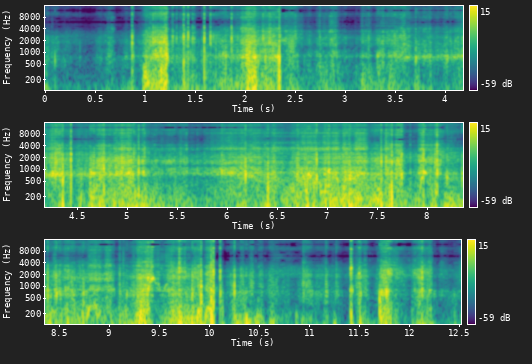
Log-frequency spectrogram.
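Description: Wind buffeting the microphone as the pilot descends under a deployed rescue parachute: an irregular, gusty rush with rustling and small knocks, and no engine tone.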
